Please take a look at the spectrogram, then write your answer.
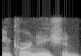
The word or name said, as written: incarnation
